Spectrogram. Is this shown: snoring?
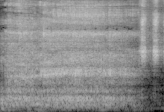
yes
